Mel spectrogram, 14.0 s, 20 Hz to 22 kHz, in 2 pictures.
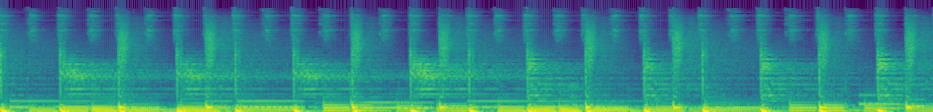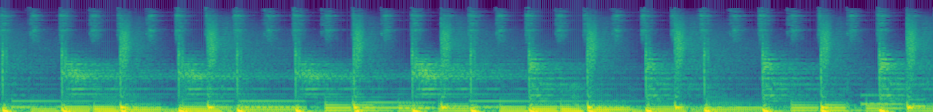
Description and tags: Crub Dub (All)
Roots Rasta Raggae 137.00 bpm
Raggae, Roots, 13700, Rasta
